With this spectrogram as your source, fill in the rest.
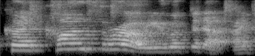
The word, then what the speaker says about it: Cointreau: And you can use triple sec, but they said that this, and we have debated on how to say this, but it's Cointreau. Cointreau.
